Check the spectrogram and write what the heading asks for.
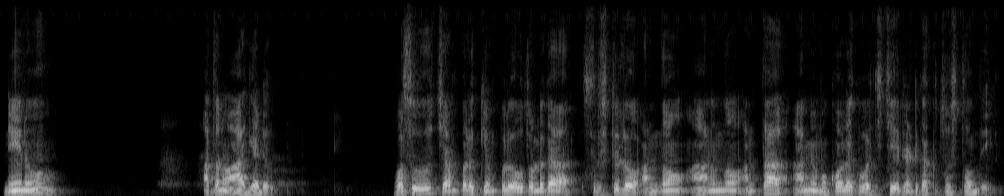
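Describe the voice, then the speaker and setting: Male storyteller, calm scripted narration, mellow tone. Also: mid-range voice.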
